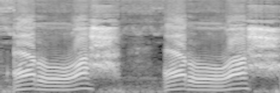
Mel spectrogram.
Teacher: Kemudian pada lafal rah di sini ada huruf ha, ha yang berharakat sukun, dan sifat ha itu yang paling mencolok adalah sifat hamsnya, yaitu mengalirnya nafas ketika kita membacanya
